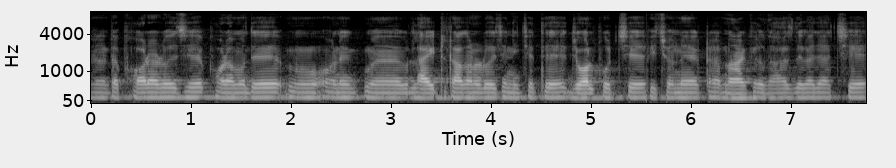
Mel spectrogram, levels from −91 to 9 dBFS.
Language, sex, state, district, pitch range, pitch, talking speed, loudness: Bengali, male, West Bengal, Purulia, 120-125 Hz, 120 Hz, 155 wpm, -28 LUFS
